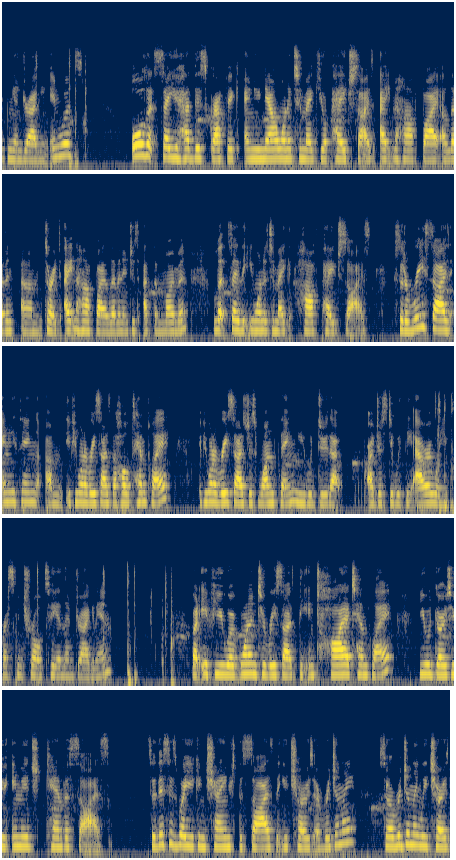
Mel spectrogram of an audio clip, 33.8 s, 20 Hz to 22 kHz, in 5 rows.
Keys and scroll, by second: 1.0 Return, 20.2 ctrl+t, 22.2 Return.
